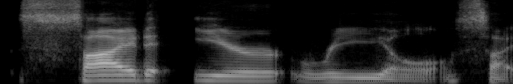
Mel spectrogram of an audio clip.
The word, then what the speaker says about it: sidereal: wrong yeah yeah see somebody says side ear real sidereal okay yeah and my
